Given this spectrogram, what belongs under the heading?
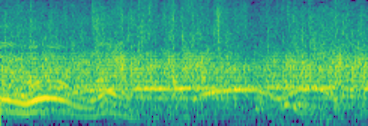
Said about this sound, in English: First winner today. Way to go, buddy. Awesome. Way to go. You can give him the applause now.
